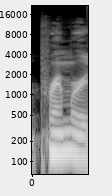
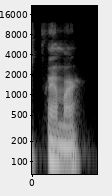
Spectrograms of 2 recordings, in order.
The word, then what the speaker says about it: Primer: going back to 2004 talking about primer or primer as Bruce calls it take a drink every time he mispronounces that one Bruce only Bruce calls it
